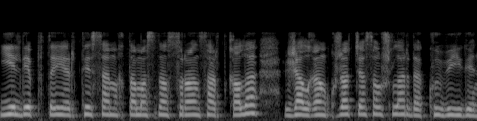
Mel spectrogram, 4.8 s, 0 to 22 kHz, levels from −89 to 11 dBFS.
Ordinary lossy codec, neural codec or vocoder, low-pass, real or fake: none; none; 7.2 kHz; real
